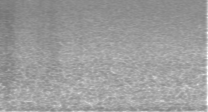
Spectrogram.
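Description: Road traffic: a passing vehicle's tyre hiss with a low rumble, growing slightly louder.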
